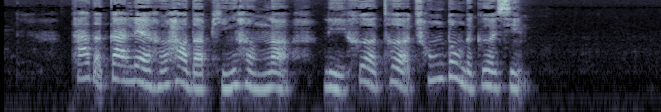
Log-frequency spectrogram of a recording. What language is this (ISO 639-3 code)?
zho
